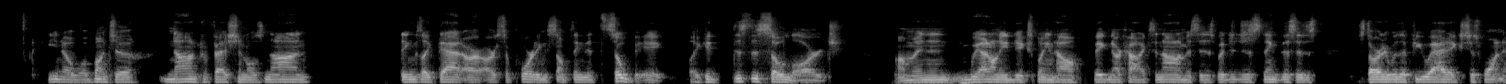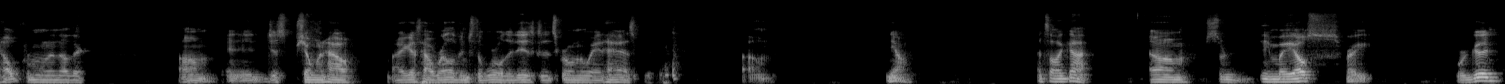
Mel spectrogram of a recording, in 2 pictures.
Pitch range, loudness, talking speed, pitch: 105-115 Hz, -27 LUFS, 175 wpm, 110 Hz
